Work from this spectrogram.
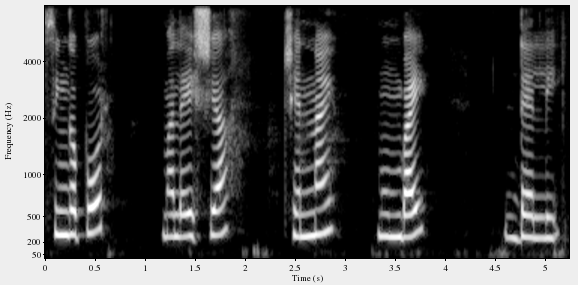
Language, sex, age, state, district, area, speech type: Sanskrit, female, 18-30, Tamil Nadu, Coimbatore, rural, spontaneous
